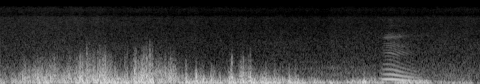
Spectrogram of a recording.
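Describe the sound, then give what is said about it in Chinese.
Strong sea wind gusts by the sea on an overcast day with light rain, roaring and buffeting in a loud, rumbling rush that swells and surges throughout, with a brief voiced exclamation sliding in pitch near the end. “哇，风又来了，好大风今天。”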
